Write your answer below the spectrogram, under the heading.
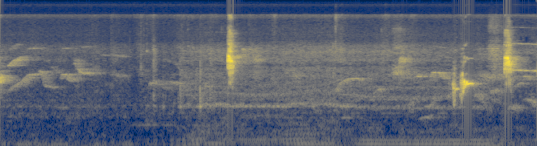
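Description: Seychelles magpie-robin gives a few sharp, high chirps and a thin sustained whistle, spaced out over several seconds, with low murmuring voices underneath.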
